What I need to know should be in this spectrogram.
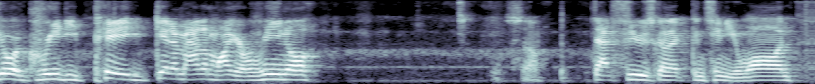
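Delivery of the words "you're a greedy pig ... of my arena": plain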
